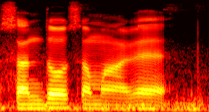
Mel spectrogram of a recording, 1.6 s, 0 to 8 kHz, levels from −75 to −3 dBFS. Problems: constant background noise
